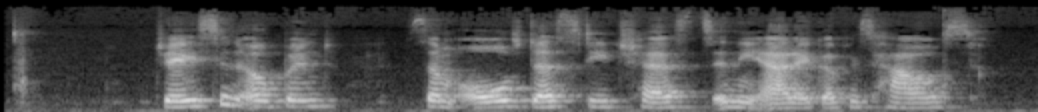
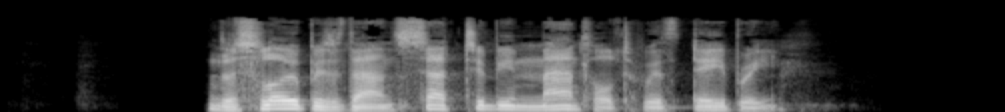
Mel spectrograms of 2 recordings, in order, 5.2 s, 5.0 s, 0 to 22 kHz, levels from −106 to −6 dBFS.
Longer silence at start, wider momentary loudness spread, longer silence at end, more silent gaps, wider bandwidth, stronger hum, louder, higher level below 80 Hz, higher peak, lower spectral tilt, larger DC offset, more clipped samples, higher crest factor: second, 0.05 s vs 1.05 s; about the same, 11 LU vs 12 LU; second, 0.3 s vs 1.15 s; neither; first, 16.5 kHz vs 11.5 kHz; neither; second, -29 LUFS vs -25 LUFS; second, -64 dBFS vs -52 dBFS; second, -10 dBFS vs -6 dBFS; second, -3 dB/octave vs -5 dB/octave; neither; neither; about the same, 20 dB vs 20 dB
